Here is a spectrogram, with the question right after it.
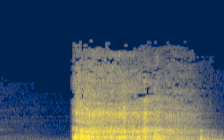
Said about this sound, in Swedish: Ja, för att jag kommer behöva hosta mm. nu.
